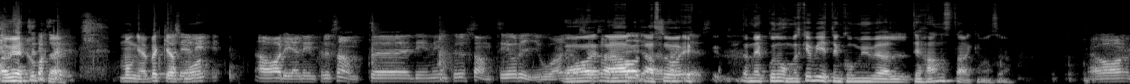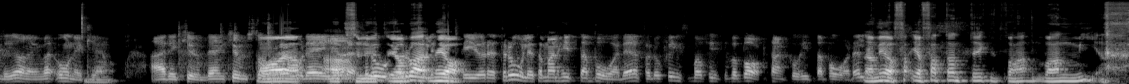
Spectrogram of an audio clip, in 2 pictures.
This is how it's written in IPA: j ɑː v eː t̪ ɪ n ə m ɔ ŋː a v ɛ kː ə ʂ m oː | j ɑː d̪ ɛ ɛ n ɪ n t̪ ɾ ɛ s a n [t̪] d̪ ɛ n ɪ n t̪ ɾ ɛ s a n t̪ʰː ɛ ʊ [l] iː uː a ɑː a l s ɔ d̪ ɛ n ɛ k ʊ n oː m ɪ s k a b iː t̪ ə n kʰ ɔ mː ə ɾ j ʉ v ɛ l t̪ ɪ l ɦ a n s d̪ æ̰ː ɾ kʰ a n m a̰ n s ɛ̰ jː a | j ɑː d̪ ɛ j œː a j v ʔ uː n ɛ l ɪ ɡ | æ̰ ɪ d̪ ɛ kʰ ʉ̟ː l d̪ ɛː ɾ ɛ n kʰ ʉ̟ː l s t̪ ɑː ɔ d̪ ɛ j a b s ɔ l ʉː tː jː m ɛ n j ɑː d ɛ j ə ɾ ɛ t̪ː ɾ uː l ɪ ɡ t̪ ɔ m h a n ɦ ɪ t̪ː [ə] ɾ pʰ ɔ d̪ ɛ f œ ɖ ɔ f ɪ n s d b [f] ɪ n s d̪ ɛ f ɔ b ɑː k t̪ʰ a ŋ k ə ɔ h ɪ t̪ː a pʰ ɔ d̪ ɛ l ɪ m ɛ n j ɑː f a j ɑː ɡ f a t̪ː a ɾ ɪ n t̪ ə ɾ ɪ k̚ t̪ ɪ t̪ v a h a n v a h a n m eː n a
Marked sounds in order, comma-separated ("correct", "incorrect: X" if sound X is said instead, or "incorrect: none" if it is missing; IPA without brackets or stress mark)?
correct, incorrect: ɾ, incorrect: a, correct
